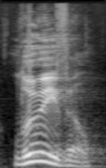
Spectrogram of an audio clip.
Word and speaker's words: Louisville: I said that's so weird. Louisville. That's how you say it.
